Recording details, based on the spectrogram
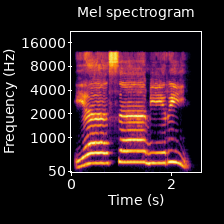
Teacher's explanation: Kita tekan dan tekan itu hanya dalam satu harakat. Jadi satu kali tekan dan tidak boleh ada pemanjangan.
